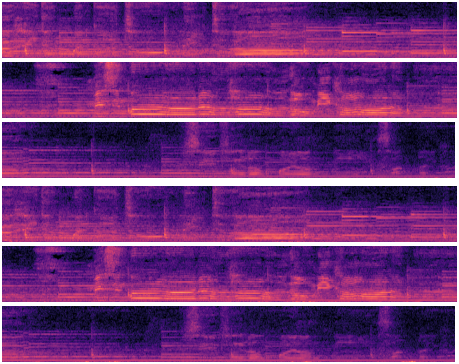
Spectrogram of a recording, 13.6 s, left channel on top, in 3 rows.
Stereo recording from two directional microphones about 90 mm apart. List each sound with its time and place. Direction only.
0.0 s music: 35° left (ahead or behind)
